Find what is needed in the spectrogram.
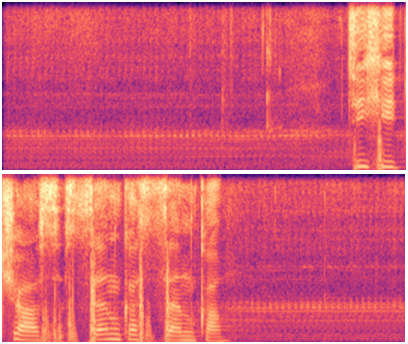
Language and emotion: Russian, neutral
